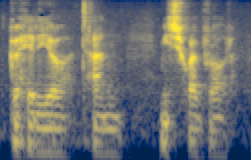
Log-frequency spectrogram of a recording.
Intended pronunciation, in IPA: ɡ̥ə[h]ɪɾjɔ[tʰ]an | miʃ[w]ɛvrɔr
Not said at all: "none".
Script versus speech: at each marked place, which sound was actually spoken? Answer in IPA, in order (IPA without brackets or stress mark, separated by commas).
h, tʰ, w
